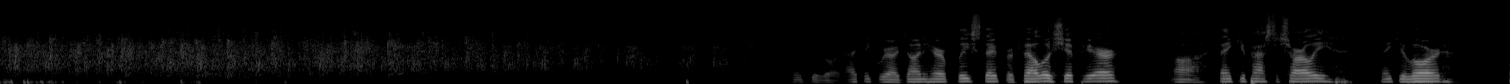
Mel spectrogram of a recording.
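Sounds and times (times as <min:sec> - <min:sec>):
crowd applauding: 0:00.0 - 0:07.6
speech: 0:08.0 - 0:15.0.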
